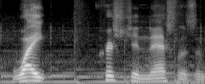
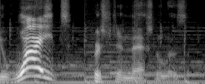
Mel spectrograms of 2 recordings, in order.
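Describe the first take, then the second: First: The phrase is said with ordinary, even stress. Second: The word white carries strong emphasis.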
